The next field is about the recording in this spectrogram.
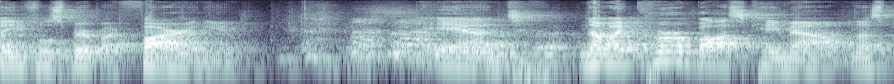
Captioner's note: laughter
